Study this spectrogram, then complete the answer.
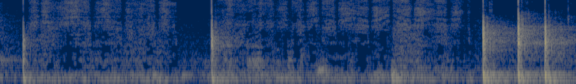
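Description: Chalk or marker strokes on a lecture board in a classroom, faint scratchy writing with a few sharp taps and clicks near the end, no voices.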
